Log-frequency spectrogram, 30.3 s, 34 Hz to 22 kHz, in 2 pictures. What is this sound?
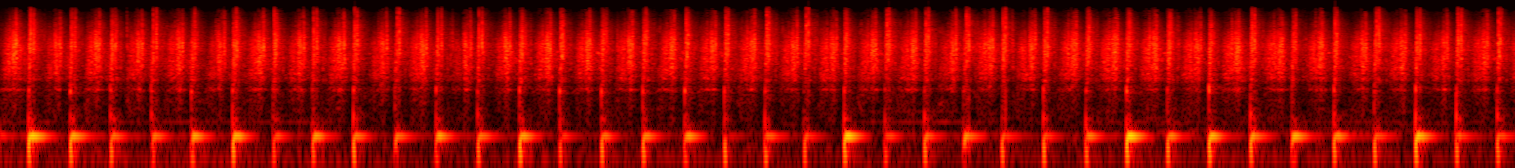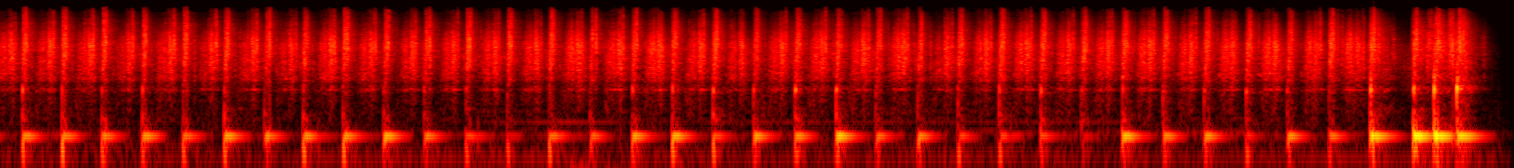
Very large Yoruba Shekere recorded with AKG C414 (Cardioid) with Fredenstein preamp and a little compression.
Africa, Beads, Cowrie-shells, Gourd, large-shekere, London, Nigeria, Shaker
